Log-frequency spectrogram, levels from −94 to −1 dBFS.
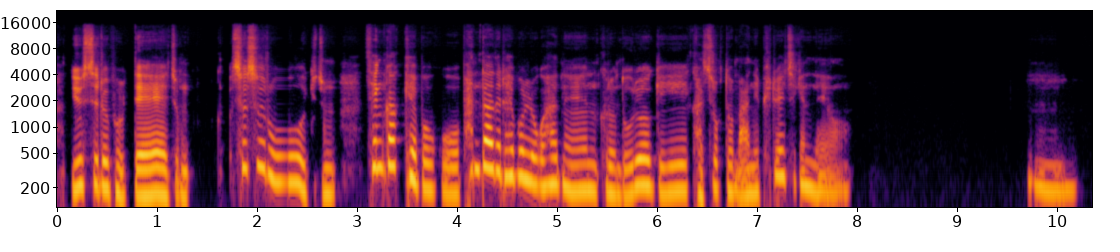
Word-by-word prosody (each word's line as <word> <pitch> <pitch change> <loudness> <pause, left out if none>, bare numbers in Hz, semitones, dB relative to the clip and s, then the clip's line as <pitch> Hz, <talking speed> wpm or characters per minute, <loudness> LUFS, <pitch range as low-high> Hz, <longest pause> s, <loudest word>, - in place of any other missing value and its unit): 뉴스를 205 0 +2
볼 175 -4 -2
때 160 +1 +5
좀 155 - -3 0.5
스스로 250 - +1
이렇게 - - -13
좀 170 -1 -3 0.3
생각해 345 -5 +3
보고 180 -3 -2
판단을 320 - +4
해 270 0 +4
보려고 240 -6 +2
하는 190 -4 0
그런 175 -1 -3
노력이 185 0 0
갈수록 180 +4 -5
더 180 - -3
많이 175 0 -2
필요해지겠네요. 215 - -4 1.8
음. 185 -2 -6
195 Hz, 265 characters per minute, -20 LUFS, 175-240 Hz, 1.8 s, 때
